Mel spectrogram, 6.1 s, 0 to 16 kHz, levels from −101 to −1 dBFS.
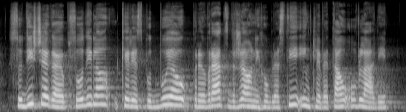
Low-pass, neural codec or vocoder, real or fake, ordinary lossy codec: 14.4 kHz; vocoder, 44.1 kHz, 128 mel bands every 256 samples, BigVGAN v2; fake; none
